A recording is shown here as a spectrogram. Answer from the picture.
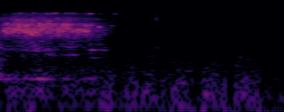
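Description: A pause in speech: a faint, even hiss from an open microphone cuts off under a second in, leaving near silence.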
